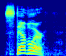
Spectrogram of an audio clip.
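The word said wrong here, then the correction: Streveler: I'm seeing Strevler. Chris. – Yeah, Strevler. Who wouldn't know that? Not Stevler. – The R is silent. – It's not Stevler.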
